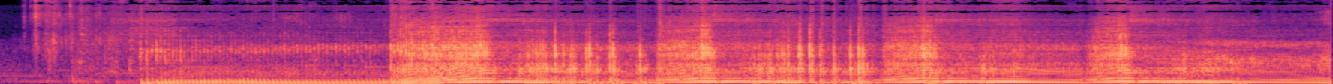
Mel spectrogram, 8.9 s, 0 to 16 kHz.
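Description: A 2017 Chevy Malibu's engine starts up about a second in and idles, then is revved four times through its exhaust, each rev rising and falling back.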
